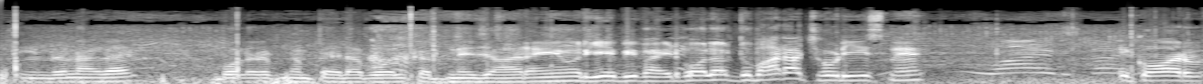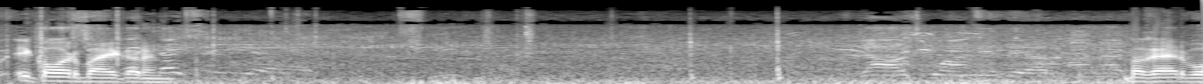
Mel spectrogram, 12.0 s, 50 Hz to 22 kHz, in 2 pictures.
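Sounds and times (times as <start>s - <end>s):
faint distant voices: 0.0s - 12.0s
wind buffeting microphone: 0.0s - 12.0s.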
